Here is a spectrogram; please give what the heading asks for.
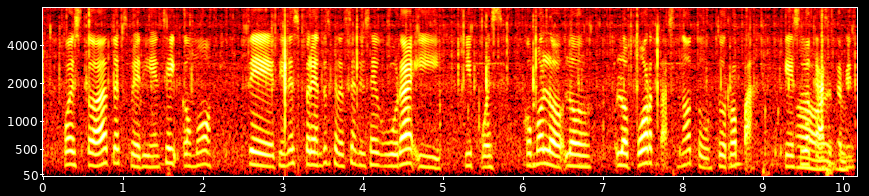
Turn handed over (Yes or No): Yes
